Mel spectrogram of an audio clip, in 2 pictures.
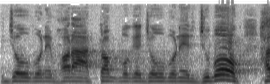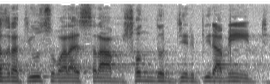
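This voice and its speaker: A man preaching a sermon, shouting at the peaks and chanting verses in a fervent, impassioned way. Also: medium pitch, steady tone, normal speed. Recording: long hall reverb.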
